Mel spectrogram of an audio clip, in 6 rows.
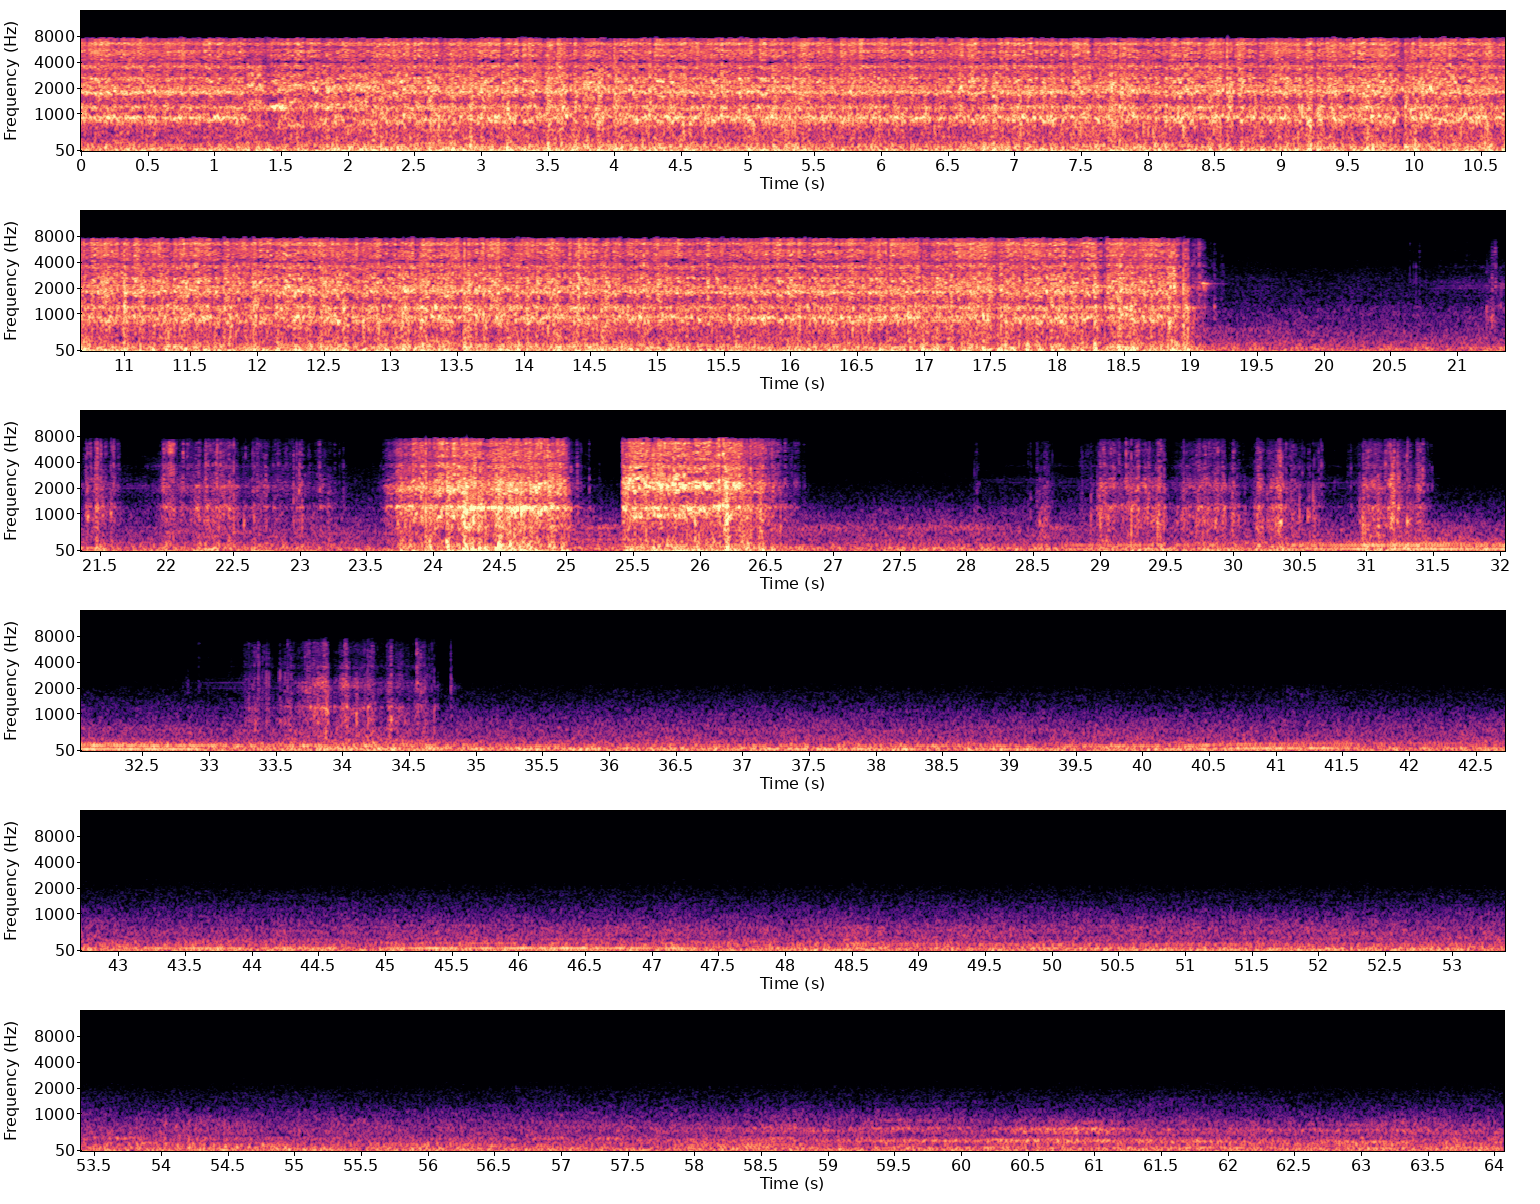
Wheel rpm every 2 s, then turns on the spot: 210, 220, 230, 230, 230, 230, 220, 230, 230, 90, 10, 50, 180, 40, 20, 10, 10, 0, 0, 0, 0, 0, 0, 0, 0, 0, 0, 0, 0, 0, 0, 0.
20-22 28-34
